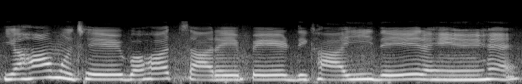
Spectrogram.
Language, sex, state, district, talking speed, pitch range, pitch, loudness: Hindi, female, Madhya Pradesh, Katni, 105 wpm, 215-245 Hz, 225 Hz, -10 LUFS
